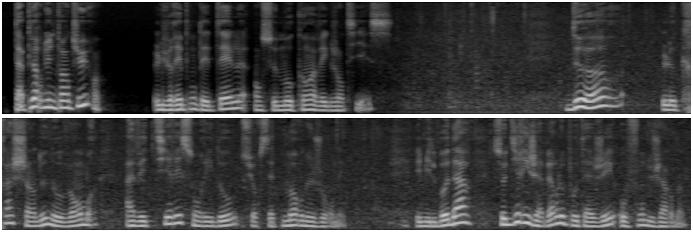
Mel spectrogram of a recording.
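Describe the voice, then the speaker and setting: A man narrating a literary short story in a measured, descriptive way. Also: a little high, dark tone, slightly rough. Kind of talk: scripted story reading.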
